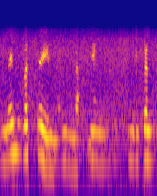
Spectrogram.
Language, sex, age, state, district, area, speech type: Kannada, female, 30-45, Karnataka, Bellary, rural, conversation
